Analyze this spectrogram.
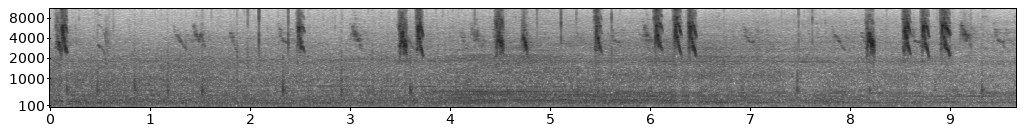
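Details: Sparrows at a shrine in Japan, perching on a person's hand, 8 July 2022, giving sharp, high, scattered chirps over a steady hum of background noise.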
